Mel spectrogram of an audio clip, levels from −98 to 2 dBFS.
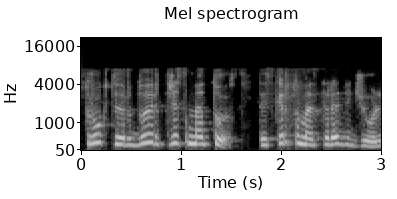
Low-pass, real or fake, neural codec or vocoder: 7.2 kHz; real; none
